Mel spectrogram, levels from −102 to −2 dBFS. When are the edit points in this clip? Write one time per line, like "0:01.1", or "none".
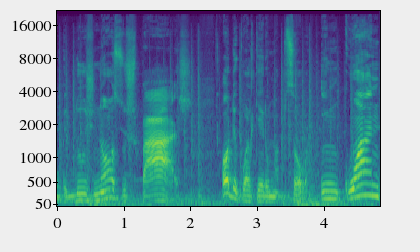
none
